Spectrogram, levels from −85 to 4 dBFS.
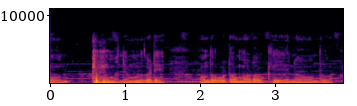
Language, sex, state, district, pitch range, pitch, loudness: Kannada, male, Karnataka, Koppal, 100-105 Hz, 100 Hz, -24 LUFS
